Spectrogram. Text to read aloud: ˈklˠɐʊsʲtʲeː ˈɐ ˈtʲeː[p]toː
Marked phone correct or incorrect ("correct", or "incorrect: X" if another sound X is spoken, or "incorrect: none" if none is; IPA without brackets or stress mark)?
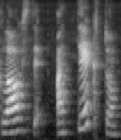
incorrect: k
